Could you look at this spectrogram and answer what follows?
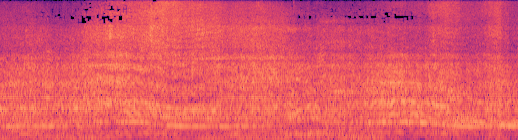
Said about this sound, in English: Definitely see the cars really hook through here too, so it's a great spot for me.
